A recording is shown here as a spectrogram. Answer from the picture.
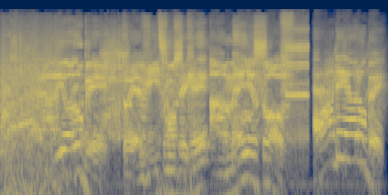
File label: station ident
